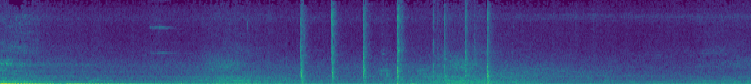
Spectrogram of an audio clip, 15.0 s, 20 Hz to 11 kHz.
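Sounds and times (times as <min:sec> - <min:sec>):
road traffic rumble: 0:00.0 - 0:15.0
taps on metal gate: 0:06.0 - 0:10.0.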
